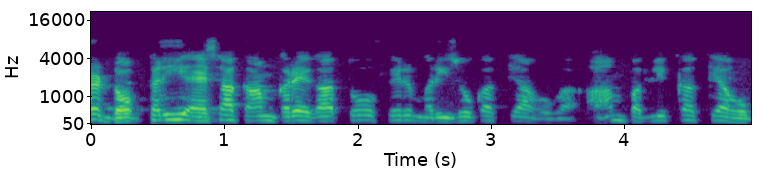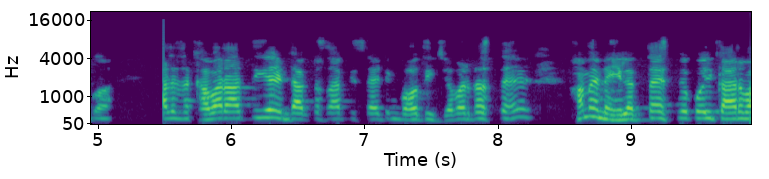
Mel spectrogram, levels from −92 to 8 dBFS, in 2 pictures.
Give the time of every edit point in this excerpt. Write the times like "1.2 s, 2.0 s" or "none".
5.5 s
